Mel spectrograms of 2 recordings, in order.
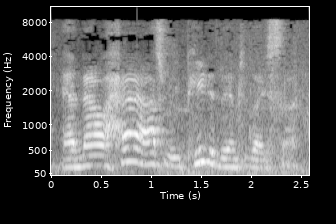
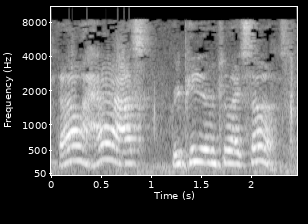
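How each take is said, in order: First: Said in the usual way. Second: "Thou" lifted higher and pushed out at the start of the line; stress on Thou. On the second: Shown as a demonstration. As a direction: hit "Thou" hard, then read the rest through. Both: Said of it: "Wait a minute".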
